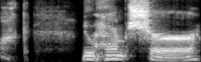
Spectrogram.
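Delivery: put-on angry, pissed-off Boston accent flaring up. Retelling a woman on the news who got pissed off at herself: imitating a pissed-off Boston accent. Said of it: "Boston accent flamed up".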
